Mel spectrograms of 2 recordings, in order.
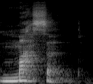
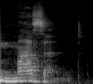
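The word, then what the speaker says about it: mustn't: not is pronounced as ment so the first T is silent also don't say mazant I've heard quite a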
